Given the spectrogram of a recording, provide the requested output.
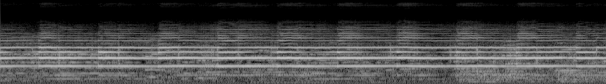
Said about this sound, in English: Sunday, August the 2nd, 1964, the destroyer Maddox was on such a patrol. Shortly after noon, the calm of the day is broken as general quarters sound.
